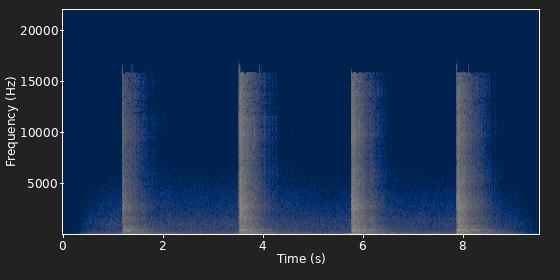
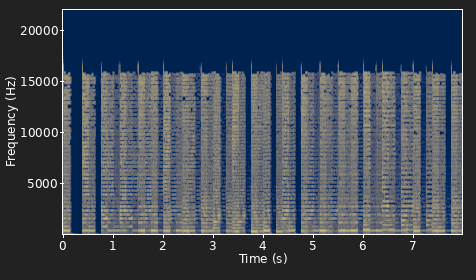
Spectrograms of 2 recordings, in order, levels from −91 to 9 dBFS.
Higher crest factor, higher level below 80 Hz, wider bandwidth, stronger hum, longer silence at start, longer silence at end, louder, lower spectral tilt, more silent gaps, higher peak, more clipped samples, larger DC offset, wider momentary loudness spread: first, 28 dB vs 16 dB; second, -54 dBFS vs -46 dBFS; about the same, 16 kHz vs 17 kHz; neither; first, 1.15 s vs 0 s; first, 0.9 s vs 0 s; second, -32 LUFS vs -17 LUFS; about the same, -2 dB/octave vs -1 dB/octave; second, none vs 0.31-0.36 s; second, -10 dBFS vs -4 dBFS; neither; neither; first, 25 LU vs 3 LU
